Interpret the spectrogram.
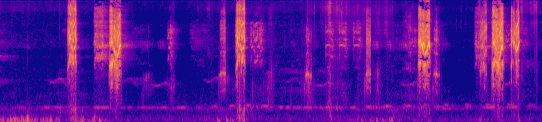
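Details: Green-cheeked conure eating banana leaves, giving short harsh chirps and squawks in scattered bursts, some paired, with quiet gaps between.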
